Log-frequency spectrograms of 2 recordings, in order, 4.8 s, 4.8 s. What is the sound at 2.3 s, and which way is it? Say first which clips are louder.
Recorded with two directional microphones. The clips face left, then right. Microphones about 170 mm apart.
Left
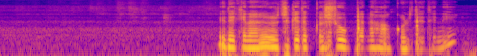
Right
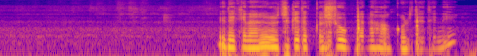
Speech: left 2 dB; 85° left.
